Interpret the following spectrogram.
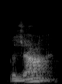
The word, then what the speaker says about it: Bijan: had been calling him Bijan since he got in the league. Yeah, it's this past offseason, he came out and said it's actually pronounced Bajan.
